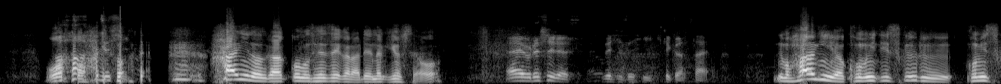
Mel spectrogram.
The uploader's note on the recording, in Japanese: 歩くラジオ。歩きながら1時間、対談する。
